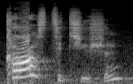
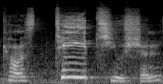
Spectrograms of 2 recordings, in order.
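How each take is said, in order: First: The stress is on the first syllable. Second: The stress is on the second syllable.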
